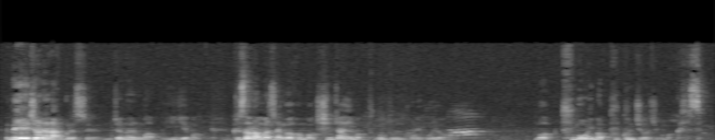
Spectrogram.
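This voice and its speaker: A male pastor preaching a sermon in church, emphatic and animated, telling stories and acting out cries. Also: mid-range voice, rapid-fire, roomy sound, distant mic, crowd noise.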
